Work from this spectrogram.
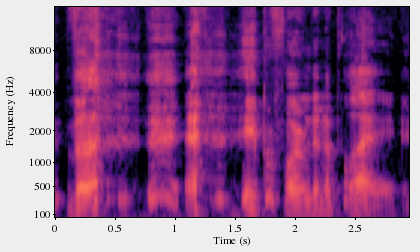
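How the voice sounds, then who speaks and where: A man's voice: on the high side, wildly swooping pitch, very slow. A male streamer giving casual, joking commentary over a game, laughing often and swearing.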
